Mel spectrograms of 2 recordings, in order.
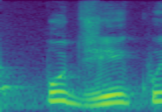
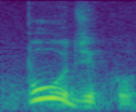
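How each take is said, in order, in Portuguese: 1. A sílaba tônica é a penúltima. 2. A sílaba tônica é a antepenúltima. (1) "essas palavras possuem a pronúncia correta" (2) "normalmente transformadas em proparoxítonas... Errado"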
